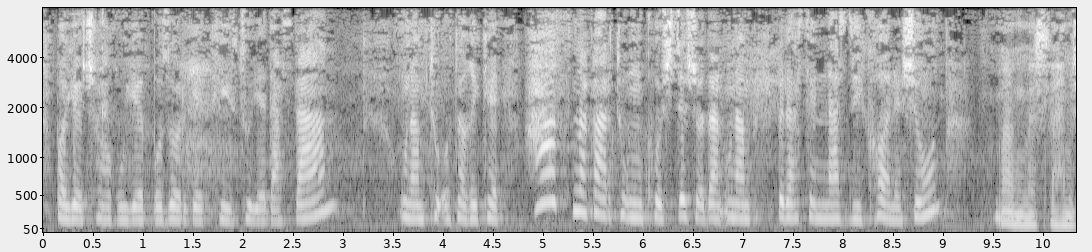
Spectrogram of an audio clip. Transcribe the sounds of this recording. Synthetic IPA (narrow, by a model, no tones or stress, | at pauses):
b̥ɒːjet͡ʃʰɒːɣuːje̞bozo̞ɾɡe̞t̪ʰiːɾt̪ʰuːjed̪æst̪æm | ʔuːnæmt̪ʰuʔot̪ʰɒːɣiːcʰe̞ | hæft̪næfæɾt̪ʰuuːnkʰo̞ʃt̪e̞ʃo̞d̪ænuːnæmb̥e̞d̪æst̪enæzd̪iːkʰɒːne̞ʃun | mænmesleɦæmi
